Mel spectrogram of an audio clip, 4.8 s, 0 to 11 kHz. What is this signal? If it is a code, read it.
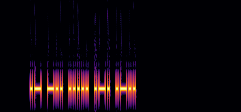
Morse code, heard as a keyed tone, about 28 wpm, 700 Hz. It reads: AD5RL
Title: USA Call Signs - 5 Characters - Repeated 3x - 28wpm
